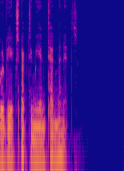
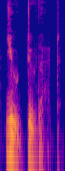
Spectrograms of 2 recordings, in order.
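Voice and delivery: slow, deliberate, restrained anger; ill-disguised anger; 3 semitones lower, slower than usual. A narrator's reading. Boss ending the call with employee, suppressed anger. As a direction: say it slowly, holding back anger. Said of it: "with ill-disguised anger".

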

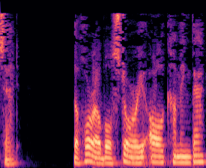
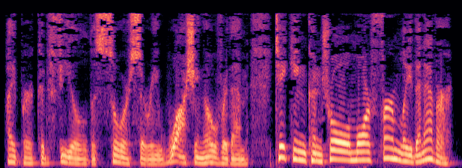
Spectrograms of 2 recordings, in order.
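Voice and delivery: ordinary delivery

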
